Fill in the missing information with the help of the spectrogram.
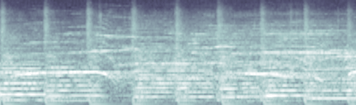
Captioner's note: audience member whooping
